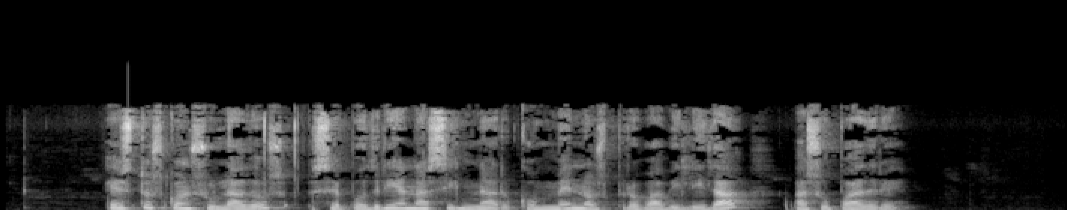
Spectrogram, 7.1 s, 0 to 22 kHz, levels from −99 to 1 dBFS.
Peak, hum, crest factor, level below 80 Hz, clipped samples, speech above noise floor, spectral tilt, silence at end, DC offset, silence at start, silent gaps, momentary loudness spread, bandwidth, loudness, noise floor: 0 dBFS; none; 26 dB; -70 dBFS; under 0.1%; 60 dB; -2.5 dB/octave; 1.15 s; under 0.1%; 0.7 s; none; 13 LU; 11.5 kHz; -22 LUFS; -84 dBFS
